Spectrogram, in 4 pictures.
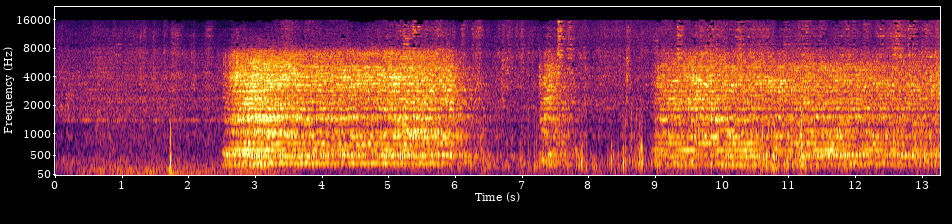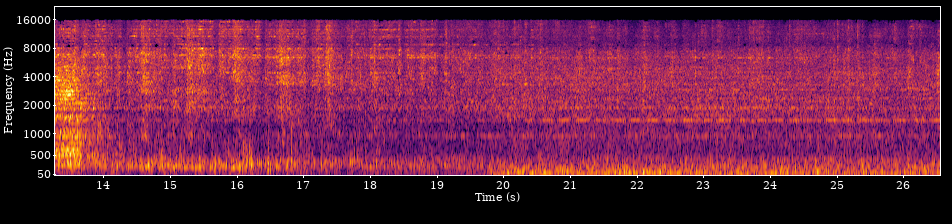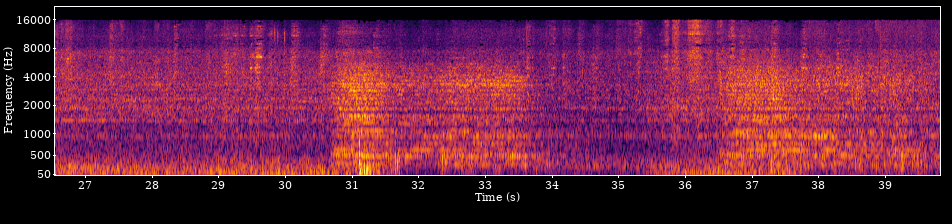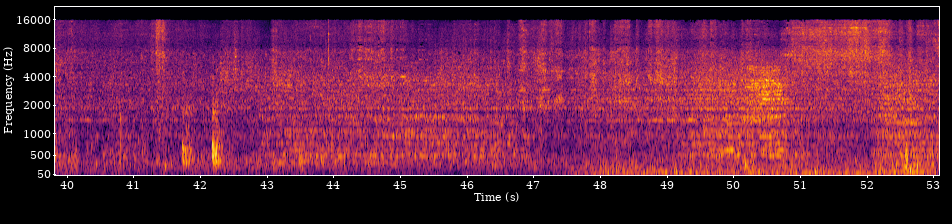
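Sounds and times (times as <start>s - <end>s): train cars clattering on rails: 0.0s - 53.0s
locomotive air horn blasts: 2.5s - 14.2s, 30.7s - 34.2s, 36.5s - 40.0s, 42.8s - 47.3s, 49.0s - 53.0s.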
